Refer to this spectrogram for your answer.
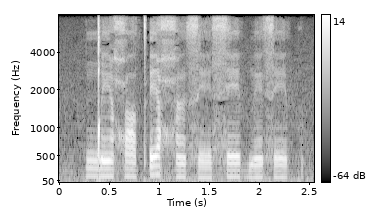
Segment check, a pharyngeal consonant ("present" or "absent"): present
